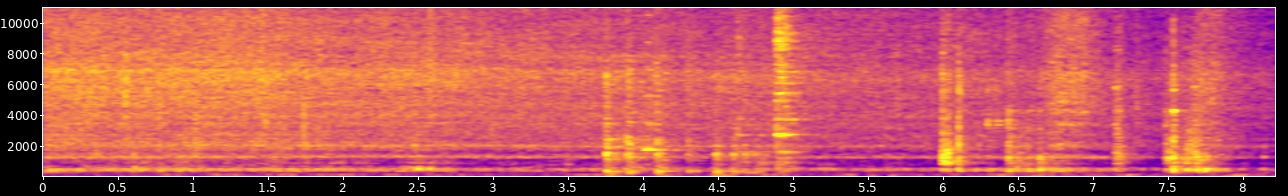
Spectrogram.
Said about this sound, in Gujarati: હવે આપણે એમાં દૂધ નાખી દઈશું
